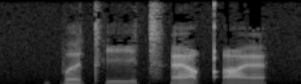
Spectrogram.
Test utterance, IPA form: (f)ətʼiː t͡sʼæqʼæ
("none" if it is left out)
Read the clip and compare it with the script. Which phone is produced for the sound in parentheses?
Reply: p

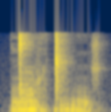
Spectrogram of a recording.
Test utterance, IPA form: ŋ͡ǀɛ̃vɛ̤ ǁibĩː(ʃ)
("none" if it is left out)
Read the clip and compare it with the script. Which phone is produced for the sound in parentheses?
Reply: ʃ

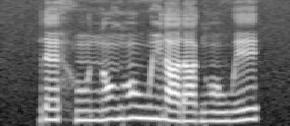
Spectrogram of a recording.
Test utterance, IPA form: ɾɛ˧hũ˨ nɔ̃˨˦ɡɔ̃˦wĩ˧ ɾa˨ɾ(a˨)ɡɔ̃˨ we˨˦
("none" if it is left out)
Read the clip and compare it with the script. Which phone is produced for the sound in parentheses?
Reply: a˨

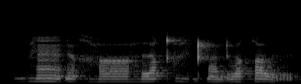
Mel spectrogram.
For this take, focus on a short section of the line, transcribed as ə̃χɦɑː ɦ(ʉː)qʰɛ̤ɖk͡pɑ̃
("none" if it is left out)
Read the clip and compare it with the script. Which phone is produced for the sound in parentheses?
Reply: əː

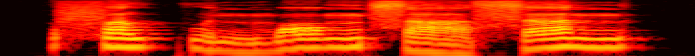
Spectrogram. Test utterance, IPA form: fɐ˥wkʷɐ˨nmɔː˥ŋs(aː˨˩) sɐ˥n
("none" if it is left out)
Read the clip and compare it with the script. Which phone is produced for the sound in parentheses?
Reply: aː˨˩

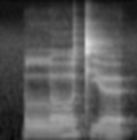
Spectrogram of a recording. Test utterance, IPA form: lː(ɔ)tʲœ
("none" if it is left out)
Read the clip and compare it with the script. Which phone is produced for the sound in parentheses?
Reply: ɔ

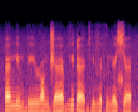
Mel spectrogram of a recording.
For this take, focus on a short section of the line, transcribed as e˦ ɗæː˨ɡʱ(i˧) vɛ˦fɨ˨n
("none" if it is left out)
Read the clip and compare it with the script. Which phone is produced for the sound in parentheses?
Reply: e˧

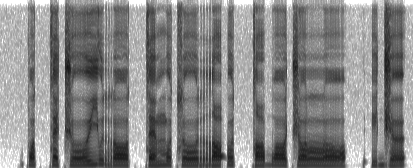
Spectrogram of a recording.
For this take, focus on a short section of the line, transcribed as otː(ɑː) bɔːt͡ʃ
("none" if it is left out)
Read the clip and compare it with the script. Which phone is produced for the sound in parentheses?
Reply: ɑ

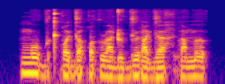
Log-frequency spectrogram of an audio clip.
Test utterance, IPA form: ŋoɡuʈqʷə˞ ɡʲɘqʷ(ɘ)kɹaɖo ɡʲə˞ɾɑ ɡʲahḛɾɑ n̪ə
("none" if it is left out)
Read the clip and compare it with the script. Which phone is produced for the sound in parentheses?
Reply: ɘ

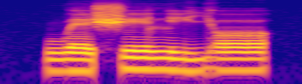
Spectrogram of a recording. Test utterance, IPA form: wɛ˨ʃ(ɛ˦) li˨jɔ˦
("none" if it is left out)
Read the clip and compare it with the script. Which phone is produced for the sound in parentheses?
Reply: e˦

